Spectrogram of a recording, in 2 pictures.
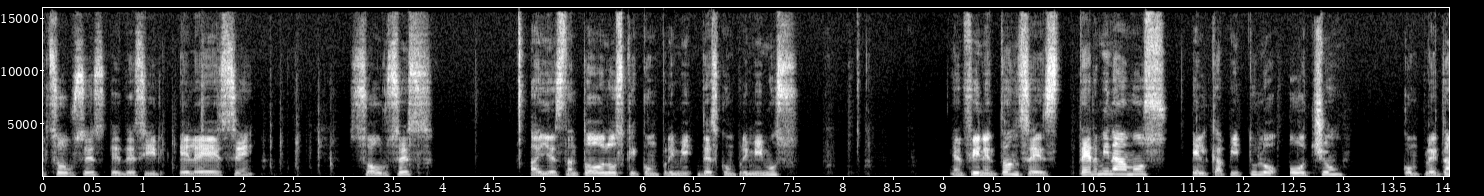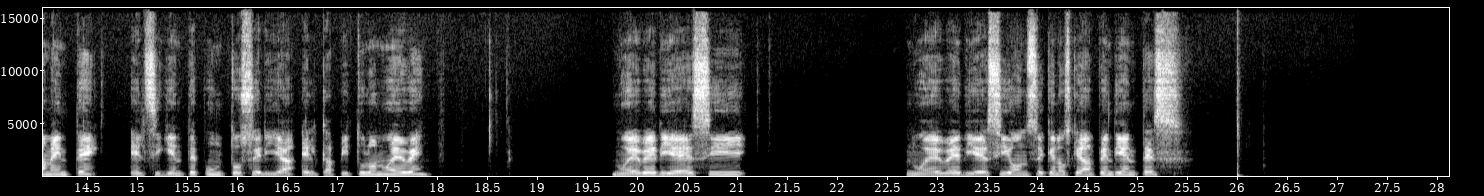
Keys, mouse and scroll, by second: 0.9-2.9 typing, 3.5 Return, 6.9 scroll up 1, 9.6 click, 9.6 typing, 14.4 click, 18.5 click, 21.1 click, 22.3 scroll down 2, 22.8 scroll down 2, 23.5-24.1 scroll down 3, 24.5-25.3 scroll down 2, 25.6-26.6 scroll down 5.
